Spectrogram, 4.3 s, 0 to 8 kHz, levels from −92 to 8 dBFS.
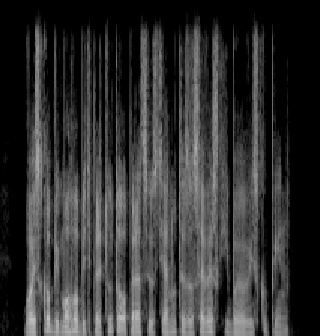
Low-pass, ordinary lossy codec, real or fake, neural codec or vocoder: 7.2 kHz; Opus, 64 kbps; real; none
